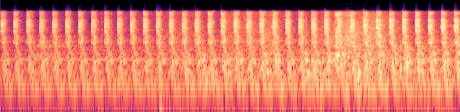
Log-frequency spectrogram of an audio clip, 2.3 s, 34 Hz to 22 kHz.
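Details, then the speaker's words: 1995 Dodge Ram 2500 V10, cold no-start: relays refitted, ASD and fuel pump relays chatter at about fifteen clicks per second with key on, engine off; 8V reference wire unclean, control pin pulled to ground as something warms up. "We'll put the relays back in here. Man, they are chattering away. ASD and fuel pump relay."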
